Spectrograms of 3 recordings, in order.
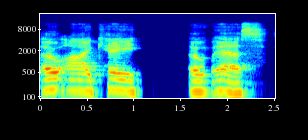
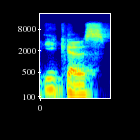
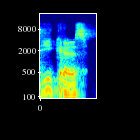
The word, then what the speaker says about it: Oikos: that's out there uh it's spelled o i k o s looks like oikos but it's actually ecos pronounced ecos that is actually not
